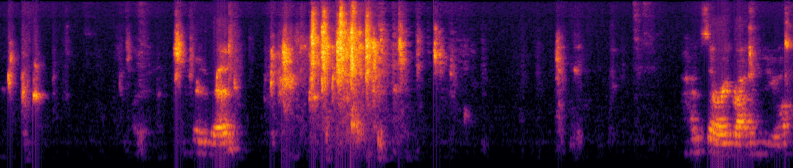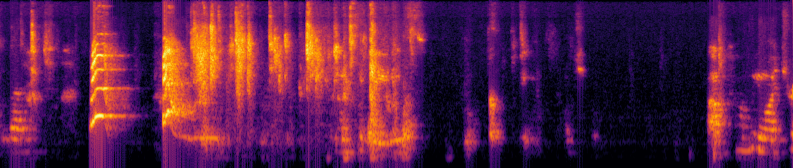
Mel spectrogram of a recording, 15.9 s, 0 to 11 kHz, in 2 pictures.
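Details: Six-week-old blenheim Cavalier King Charles Spaniel puppies, Roman and Blue, born November 14, 2022, in an indoor home puppy pen; high, uneven yaps and squeaky barks come in bursts, mixed with people talking nearby.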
